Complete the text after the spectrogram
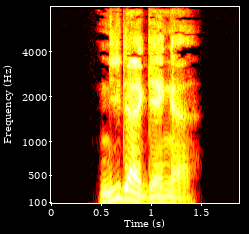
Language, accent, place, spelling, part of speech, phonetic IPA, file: German, Germany, Berlin, Niedergänge, noun, [ˈniːdɐˌɡɛŋə], De-Niedergänge.ogg
- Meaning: nominative/accusative/genitive plural of Niedergang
